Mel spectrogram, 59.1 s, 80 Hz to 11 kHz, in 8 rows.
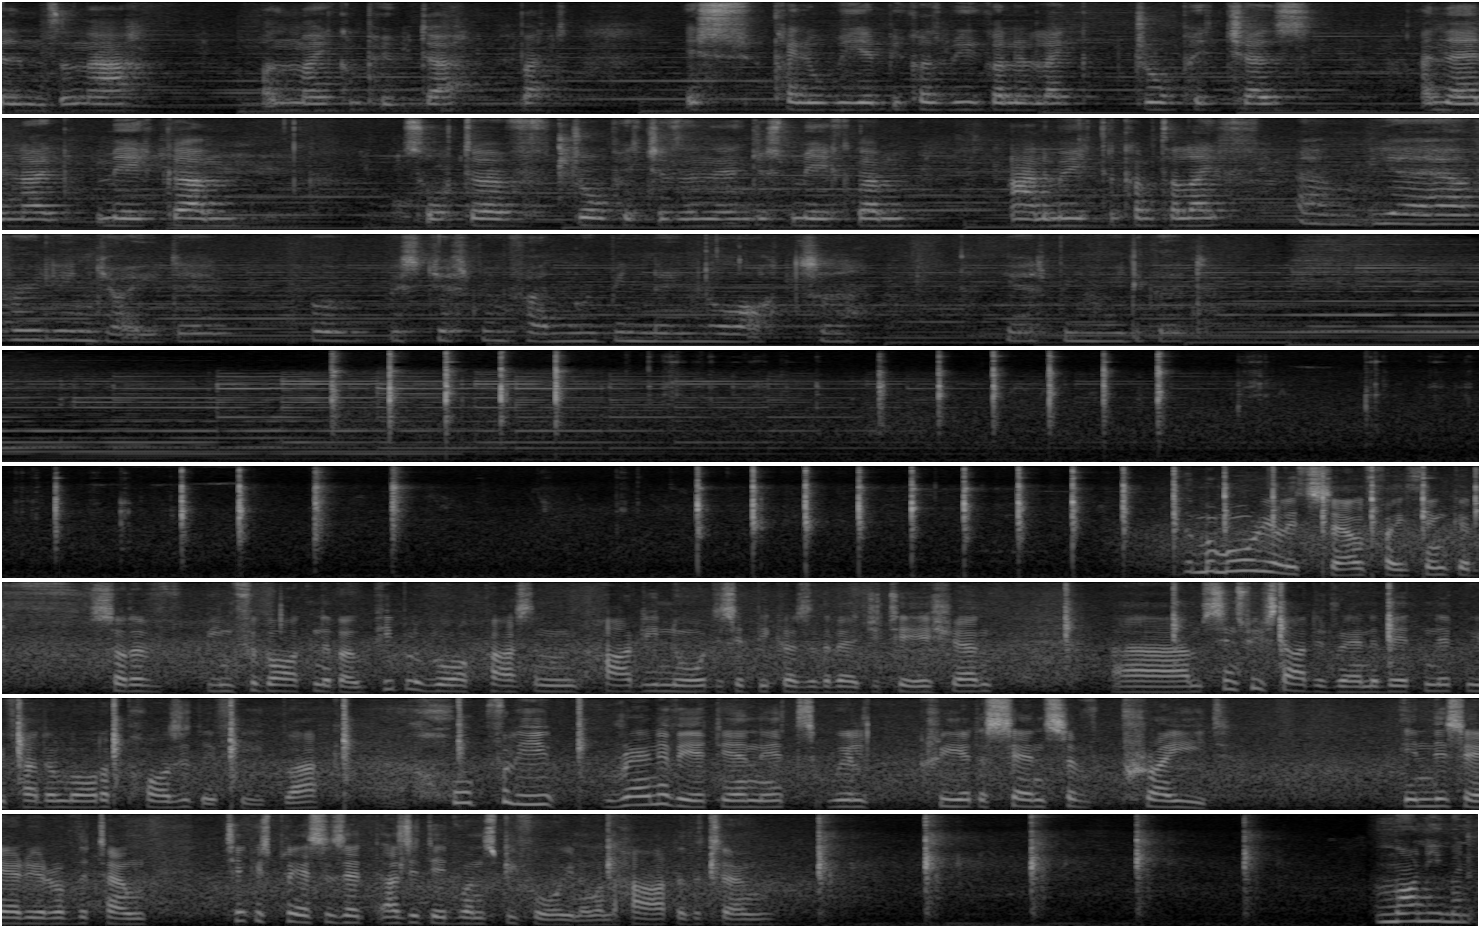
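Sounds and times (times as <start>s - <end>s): hammer striking chisel on stone: 23.8s - 25.5s, 26.5s - 31.7s, 32.6s - 37.0s, 42.2s - 47.4s.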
